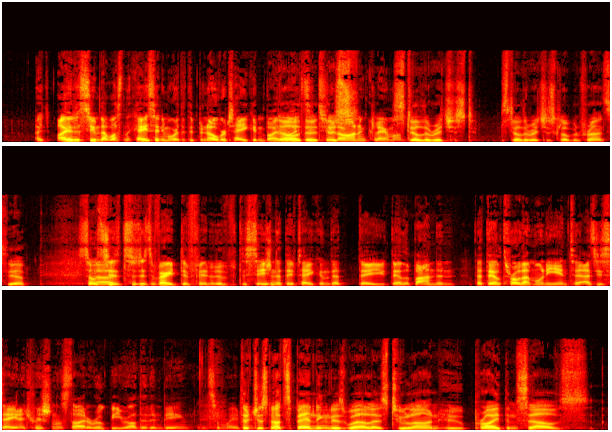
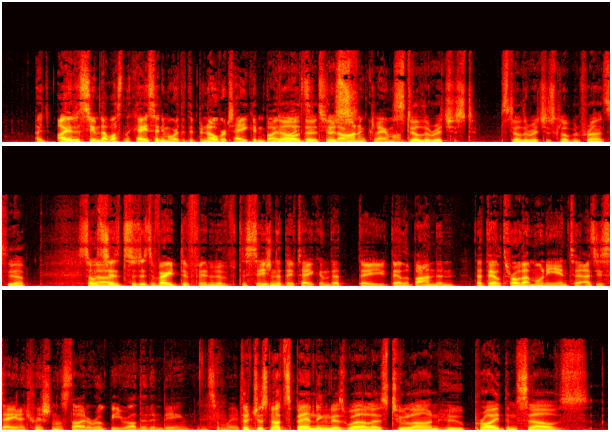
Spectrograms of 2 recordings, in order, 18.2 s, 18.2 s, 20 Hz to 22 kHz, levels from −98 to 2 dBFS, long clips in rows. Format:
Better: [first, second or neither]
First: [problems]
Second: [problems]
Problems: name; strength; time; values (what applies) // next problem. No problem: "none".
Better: second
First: thin; very; fading below 300 Hz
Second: none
